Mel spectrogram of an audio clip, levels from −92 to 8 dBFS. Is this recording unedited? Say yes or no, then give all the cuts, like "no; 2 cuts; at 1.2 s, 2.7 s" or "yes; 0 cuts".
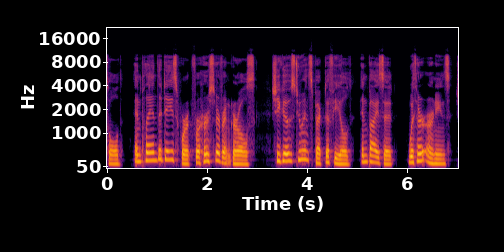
yes; 0 cuts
